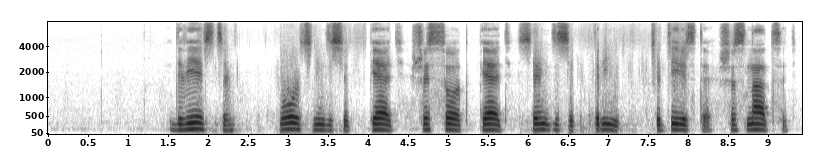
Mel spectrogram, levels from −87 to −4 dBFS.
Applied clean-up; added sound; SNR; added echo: neural separator model SepFormer DNS4.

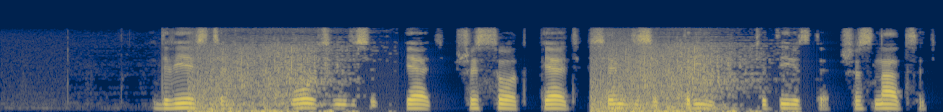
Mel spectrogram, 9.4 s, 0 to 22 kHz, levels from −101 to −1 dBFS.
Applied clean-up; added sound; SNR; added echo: classical method spectral subtraction.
